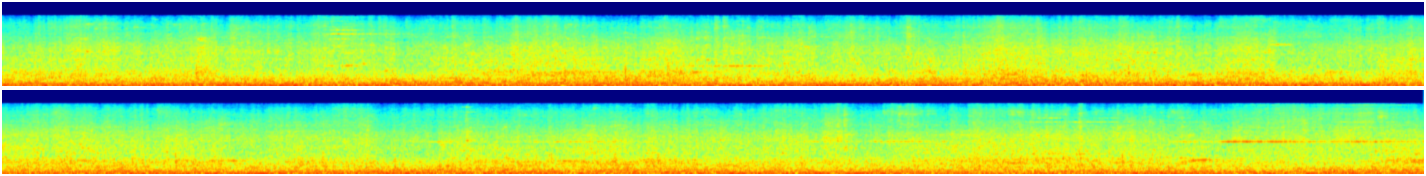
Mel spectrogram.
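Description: Freight train of covered hopper cars rolling past close by: a steady rumble of steel wheels on the rails with occasional clacks, and a faint thin wheel squeal in the second half.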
